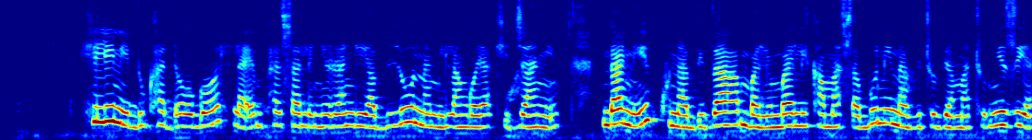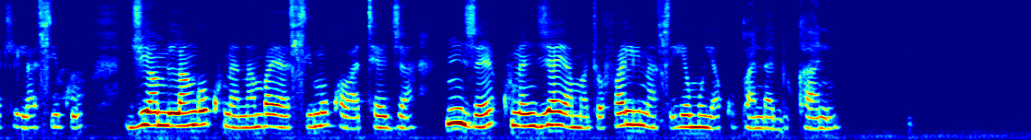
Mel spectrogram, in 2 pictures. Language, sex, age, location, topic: Swahili, female, 18-24, Nakuru, finance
